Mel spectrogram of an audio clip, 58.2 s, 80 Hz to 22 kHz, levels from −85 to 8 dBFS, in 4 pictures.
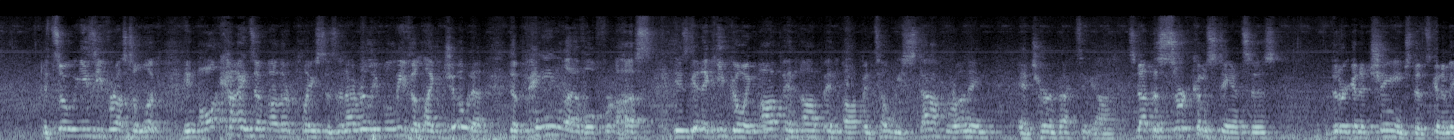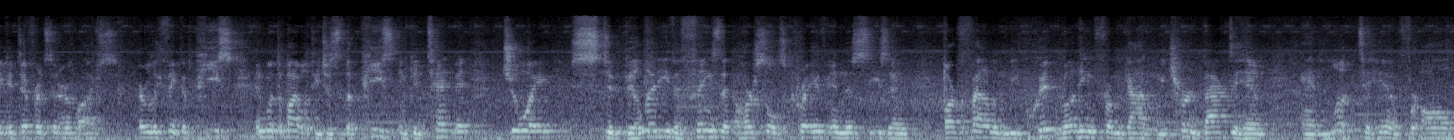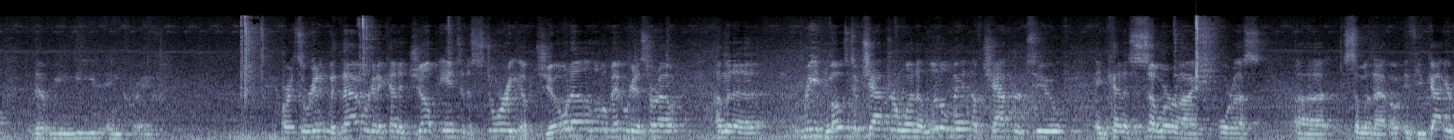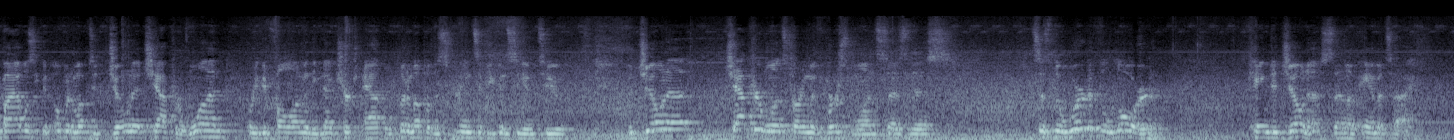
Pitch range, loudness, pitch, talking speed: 140-175 Hz, -19 LUFS, 155 Hz, 225 wpm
